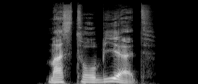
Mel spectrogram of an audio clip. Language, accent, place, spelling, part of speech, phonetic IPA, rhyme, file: German, Germany, Berlin, masturbiert, verb, [mastʊʁˈbiːɐ̯t], -iːɐ̯t, De-masturbiert.ogg
- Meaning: 1. past participle of masturbieren 2. inflection of masturbieren: second-person plural present 3. inflection of masturbieren: third-person singular present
